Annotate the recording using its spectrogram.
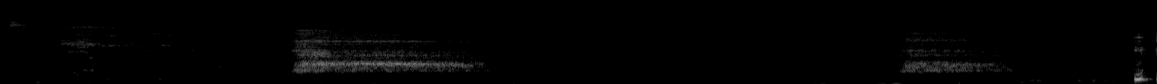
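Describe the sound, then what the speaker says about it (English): Three long, slow breaths with audible airy inhales and exhales, spaced apart with quiet pauses between them, close and soft, taken during an Emotional Freedom Technique tapping session. "And take 3 deep breaths."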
